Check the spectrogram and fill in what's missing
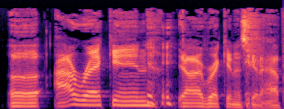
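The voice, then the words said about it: Put-on Southern accent. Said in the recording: “That's a Southern accent, not Australian accent.”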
